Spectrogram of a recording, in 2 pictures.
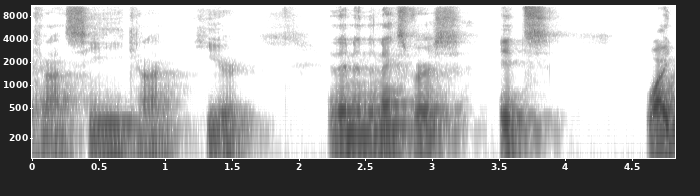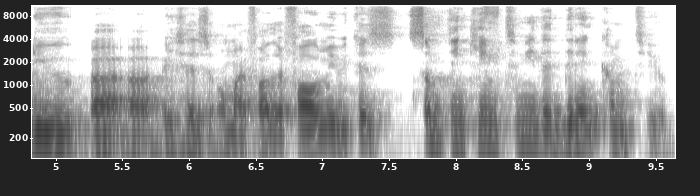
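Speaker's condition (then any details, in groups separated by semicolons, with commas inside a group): No condition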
